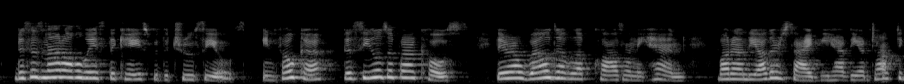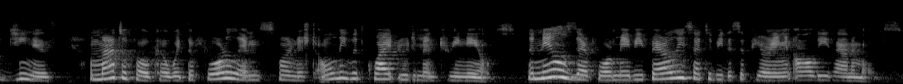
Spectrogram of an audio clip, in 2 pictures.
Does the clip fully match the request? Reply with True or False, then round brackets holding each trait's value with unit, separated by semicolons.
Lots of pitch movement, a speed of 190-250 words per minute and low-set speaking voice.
False (6.1 semitones; 200 wpm; 240 Hz)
